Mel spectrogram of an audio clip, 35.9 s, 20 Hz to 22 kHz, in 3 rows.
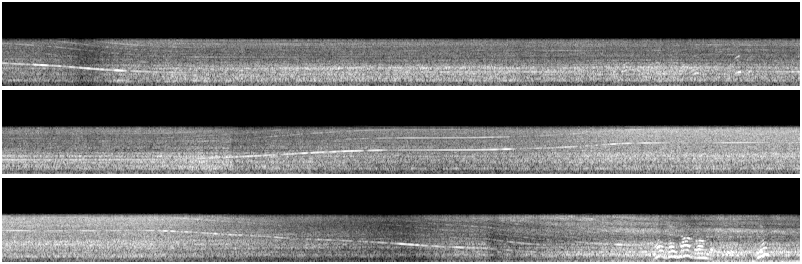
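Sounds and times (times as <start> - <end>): jet turbine whine: 0.0 - 35.9
jet noise rush: 26.4 - 35.9.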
